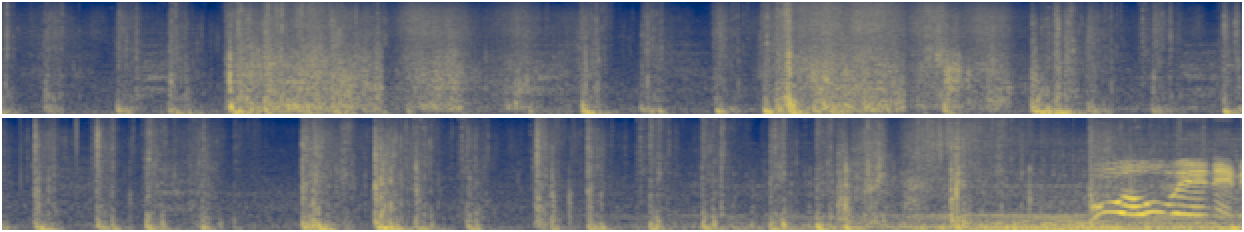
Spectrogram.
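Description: Footsteps crunch quickly over grass and gravel.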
